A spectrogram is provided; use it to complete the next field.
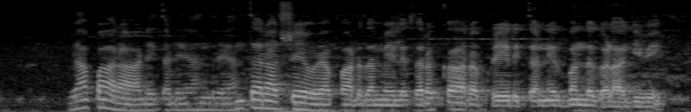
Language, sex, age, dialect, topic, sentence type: Kannada, male, 31-35, Coastal/Dakshin, banking, statement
